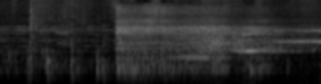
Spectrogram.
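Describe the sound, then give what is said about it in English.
A few soft knocks, then a car's tires suddenly screech loudly on pavement, a harsh, sustained skid that keeps going for a couple of seconds with a rising squeal near the end. “Watch out for the car!”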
